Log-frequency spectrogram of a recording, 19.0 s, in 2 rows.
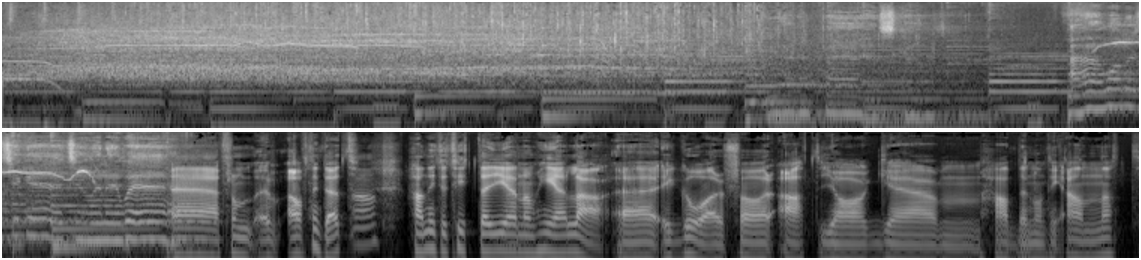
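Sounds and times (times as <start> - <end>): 
audience whooping: 0.0 - 7.5, 8.9 - 10.6
studio audience applause: 0.0 - 7.6
bouncy musical theme: 0.0 - 11.3
speech: 11.2 - 18.9.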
